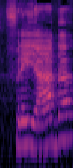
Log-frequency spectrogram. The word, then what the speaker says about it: freada: Freada não tem esse I.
